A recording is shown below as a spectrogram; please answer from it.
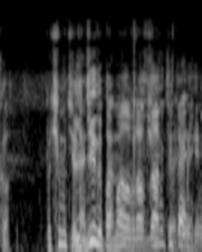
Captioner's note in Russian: смеются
